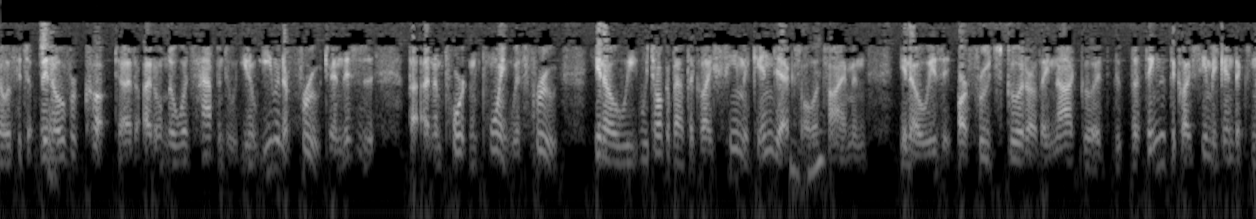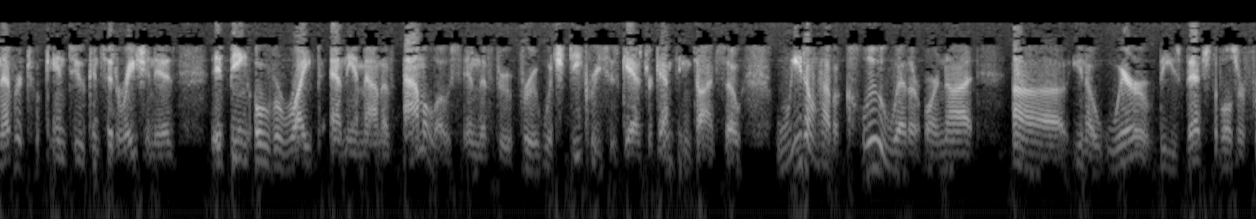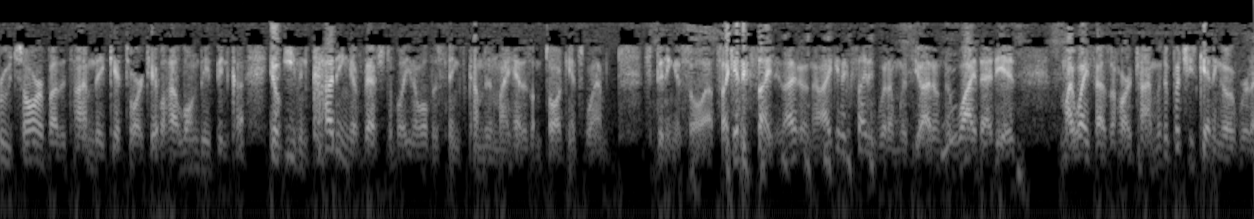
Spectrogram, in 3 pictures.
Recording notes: Open phone lines. Healthy Talk Radio.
